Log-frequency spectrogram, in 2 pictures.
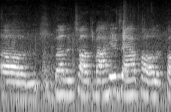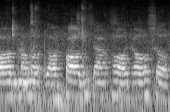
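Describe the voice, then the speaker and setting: A woman is speaking amid noticeable background noise. Room echo is audible. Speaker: wellness speaker and life coach. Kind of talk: testimony. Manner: loud.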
